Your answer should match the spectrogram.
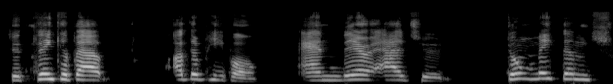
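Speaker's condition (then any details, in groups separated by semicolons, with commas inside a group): Cerebral palsy and hearing loss; adult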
